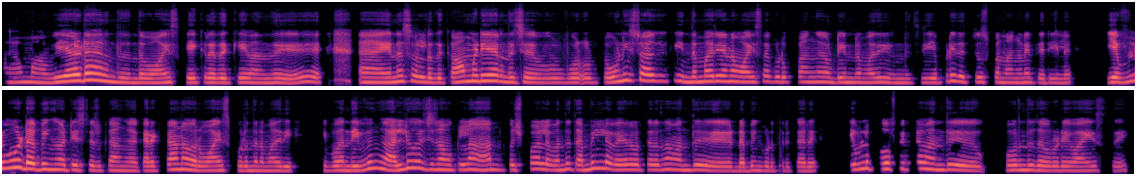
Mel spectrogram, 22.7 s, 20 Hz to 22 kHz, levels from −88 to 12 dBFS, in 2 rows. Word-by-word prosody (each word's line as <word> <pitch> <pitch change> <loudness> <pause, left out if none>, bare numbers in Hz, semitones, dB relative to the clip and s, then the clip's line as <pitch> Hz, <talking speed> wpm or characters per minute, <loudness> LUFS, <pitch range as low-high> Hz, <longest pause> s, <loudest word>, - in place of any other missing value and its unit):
ஆமா. 230 0 -3 0.2
வியர்டா 280 +7 +8
இருந்தது. 235 -6 +1
இந்த 205 0 -1
வாய்ஸ் 210 +2 -1
கேக்குறதுக்கே 205 0 0
வந்து, 200 +1 -2 0.8
ஆ - - +2 0.2
என்ன 235 +4 +2
சொல்றது? 220 -5 +1
காமெடியா 270 +4 +5
இருந்துச்சு. 225 -2 0 0.2
ஒ - - -4 0.2
ஒரு 205 0 -2 0.2
"டோனி 250 +7 +2
ஸ்டார்க்க்கு 280 -2 +1
இந்த 235 0 +1
மாதிரியான 260 0 +2
வாய்ஸா 235 +2 -2
குடுப்பாங்க." 230 0 -5
அப்பிடின்ற 215 0 -3
மாதிரி 215 +1 -2
இருநதுச்சு. 195 0 -9
எப்பிடி 270 +8 -3
இதை 245 - +1
சூஸ் 225 0 -5
பண்ணாங்கன்னே 210 -1 -4
தெரியல. 195 0 -7 0.5
எவ்வளவோ 290 +10 +2
டப்பிங் 260 -2 +6
ஆர்டிஸ்ட் 230 -1 -2
இருக்காங்க, 205 0 -5
கரெக்ட்டான 250 +6 +1
ஒரு 215 - 0
வாய்ஸ் 210 +1 -3
பொருந்துற 205 0 -3
மாரி. 200 -1 -2 0.3
இப்போ 210 0 -5
வந்து, 205 -1 0
இவுங்க 295 +4 0
அல்லு 240 +9 +3
அர்ஜுனாவுக்கு 245 -3 -2
எல்லாம் 245 -1 0
புஷ்பாவுல 245 +3 -2
வந்து, 245 +4 -2
தமிழ்ல 295 +6 +1
வேற 235 +1 +1
ஒருத்தர் 235 +1 -3
தான் 250 -2 -2
வந்து, 230 +1 0 0.4
டப்பிங் 205 +2 -3
கொடுத்துருக்காரு. 195 -1 -7 0.4
எவ்வளோ 290 +4 0
பெர்ஃபெக்ட்டா 285 +1 -1
வந்து 245 0 -1 0.6
பொருந்துது, 230 0 0
அவருடைய 205 0 -3
வாய்ஸு. 200 0 -7
230 Hz, 155 wpm, -23 LUFS, 205-255 Hz, 0.8 s, வியர்டா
